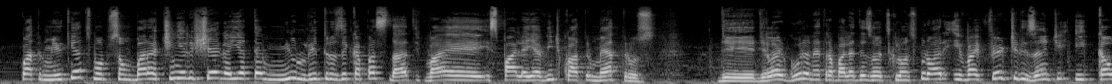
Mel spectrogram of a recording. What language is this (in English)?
Portuguese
